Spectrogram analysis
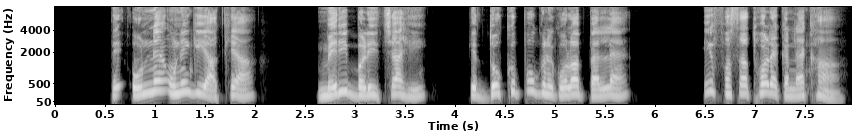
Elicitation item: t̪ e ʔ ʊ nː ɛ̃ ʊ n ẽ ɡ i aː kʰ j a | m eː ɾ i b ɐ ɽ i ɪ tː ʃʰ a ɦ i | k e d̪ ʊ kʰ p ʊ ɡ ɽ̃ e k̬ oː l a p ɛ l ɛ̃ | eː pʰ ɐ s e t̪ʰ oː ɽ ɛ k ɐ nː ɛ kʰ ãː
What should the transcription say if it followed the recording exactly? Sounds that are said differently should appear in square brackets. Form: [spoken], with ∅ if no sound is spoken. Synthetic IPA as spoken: t̪ e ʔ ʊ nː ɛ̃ ʊ n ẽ ɡ i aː kʰ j a | m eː ɾ i b ɐ ɽ i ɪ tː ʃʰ a ɦ i | k e d̪ ʊ kʰ p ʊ ɡ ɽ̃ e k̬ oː l a p [ɛː] l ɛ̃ | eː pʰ ɐ s [a] t̪ʰ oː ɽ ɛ k ɐ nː ɛ kʰ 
